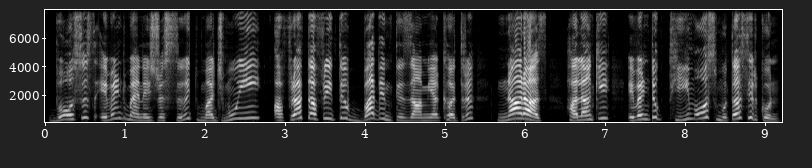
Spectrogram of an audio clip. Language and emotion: Kashmiri, angry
